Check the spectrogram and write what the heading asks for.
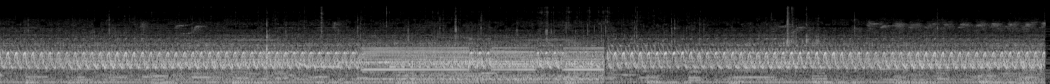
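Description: Police siren sounding a fast warbling wail, which switches for a couple of seconds near the middle to a pattern of steady beeping tones before the warble returns, then cuts off suddenly at the end.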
